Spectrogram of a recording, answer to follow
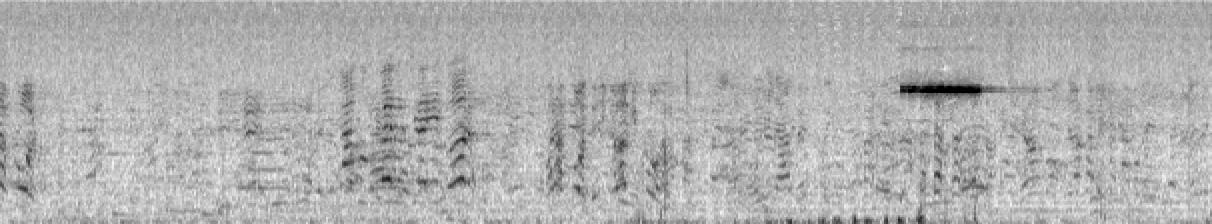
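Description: Referee's whistle: one steady blast of a little under a second, about nine seconds in, signalling that the free kick may be taken. Faint shouting of players runs underneath.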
